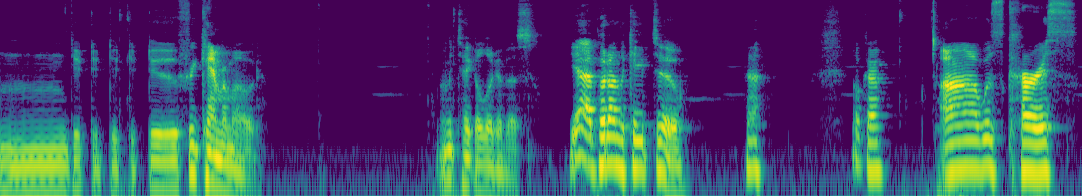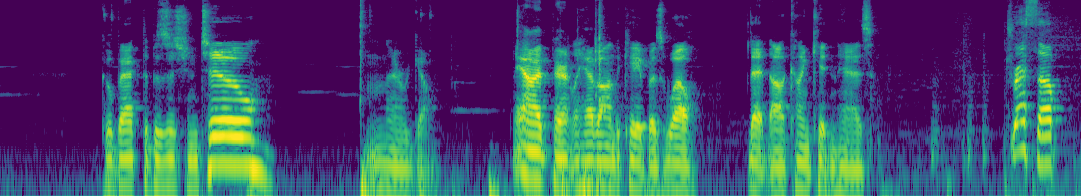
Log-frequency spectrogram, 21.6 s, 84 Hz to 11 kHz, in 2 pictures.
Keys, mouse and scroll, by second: 18.7 ctrl+s.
